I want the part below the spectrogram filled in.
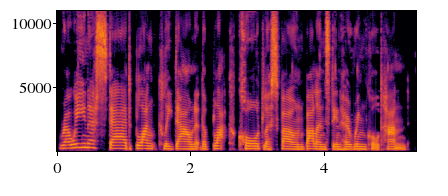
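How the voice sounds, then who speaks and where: Woman, scripted storytelling, medium pitch, close dry recording. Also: fairly even intonation, a little slow, fairly bright tone, smooth, no echo. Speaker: narrator, short story performer. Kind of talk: scripted short story narration.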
